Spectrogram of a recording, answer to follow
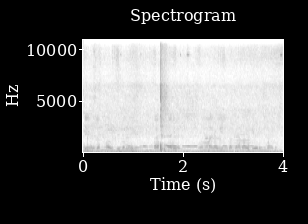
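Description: People talking near the microphone, too indistinct to make out, with a single sharp click about one and a half seconds in.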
